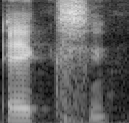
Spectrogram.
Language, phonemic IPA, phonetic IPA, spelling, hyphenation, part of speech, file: Greek, /ˈe.ksi/, [ˈɛ.ksi], έξι, έ‧ξι, numeral, El-έξι.ogg
- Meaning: six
